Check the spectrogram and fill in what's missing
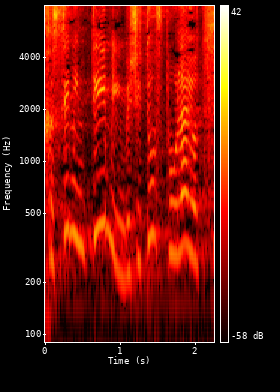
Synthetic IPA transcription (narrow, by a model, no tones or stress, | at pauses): χasimint̪imimveʃitufpeulajo̞t͡s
